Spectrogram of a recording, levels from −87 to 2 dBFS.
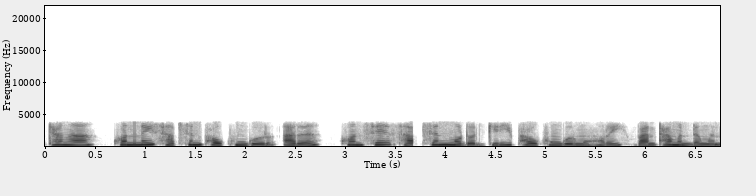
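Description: Telephone-band speech, carried cleanly over G.711, has two brief robotic stutters from packet loss with the last packet repeated: 30 ms at 0.88 s and 20 ms just after "फावखुंगुर आरो खनसे" at 3.65 s. Unlike a silent dropout, the gap is filled with buzzy repeats, which fits 10 ms packets.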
